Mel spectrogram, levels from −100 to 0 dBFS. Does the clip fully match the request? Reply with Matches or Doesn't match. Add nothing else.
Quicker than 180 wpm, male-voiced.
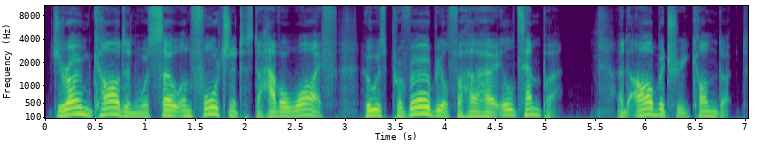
Doesn't match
